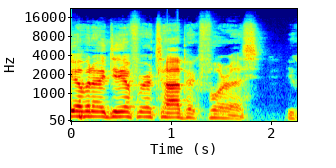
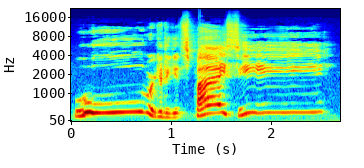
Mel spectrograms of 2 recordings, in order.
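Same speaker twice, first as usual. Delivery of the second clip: high, gleeful and slow; excited; 5 dB louder, slower than usual. Real, not acted. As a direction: squeal it with playful glee. Excited teasing exclamation.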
